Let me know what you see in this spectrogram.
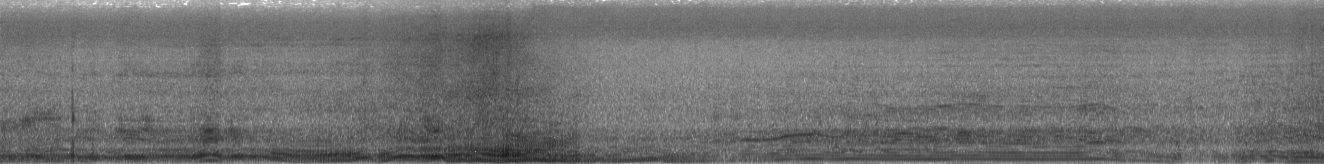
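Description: Dirt bike engine revving unevenly as the bike is worked through a rocky stream, loudest about ten seconds in, then running at a steadier pitch in the second half, over the steady rush of stream water.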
